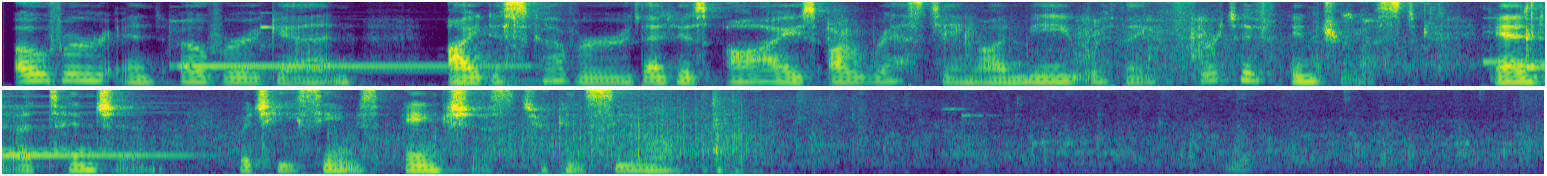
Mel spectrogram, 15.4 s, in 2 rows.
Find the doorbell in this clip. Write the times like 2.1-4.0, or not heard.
0.7-2.6, 7.5-8.8, 11.2-12.6.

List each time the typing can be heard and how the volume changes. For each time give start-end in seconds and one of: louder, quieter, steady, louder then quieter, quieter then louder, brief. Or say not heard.
not heard.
